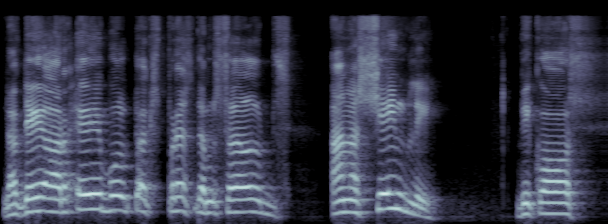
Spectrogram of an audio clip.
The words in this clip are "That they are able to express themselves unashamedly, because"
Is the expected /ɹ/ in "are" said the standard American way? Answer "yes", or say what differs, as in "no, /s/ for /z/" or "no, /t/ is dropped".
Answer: yes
